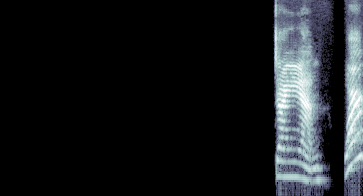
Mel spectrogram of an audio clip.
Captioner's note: silence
